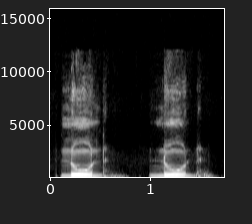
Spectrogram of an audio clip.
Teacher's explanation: জিহ্বার একেবারে সামনের অংশটুকু, সামনের উপরের দাঁতগুলার এই মাড়ির সাথে টাচ করে। নুন সামনের উপরের দাঁতের পেছনের যে তালুর অংশ, ওইটাতে টাচ করে।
